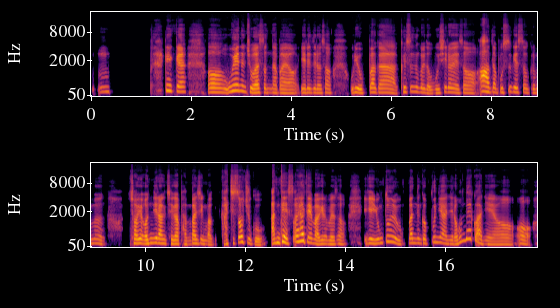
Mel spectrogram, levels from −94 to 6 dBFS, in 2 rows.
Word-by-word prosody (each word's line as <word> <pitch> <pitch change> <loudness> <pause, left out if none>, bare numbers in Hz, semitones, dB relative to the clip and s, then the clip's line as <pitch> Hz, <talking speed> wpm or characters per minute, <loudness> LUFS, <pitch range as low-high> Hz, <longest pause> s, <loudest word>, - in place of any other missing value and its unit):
음. 225 +2 -10 1.1
그러니까 245 -5 +3 0.4
어 200 0 +2
우애는 255 +6 +3
좋았었나 185 -2 +1
봐요. 165 -2 -3
예를 185 0 -2
들어서 180 -1 -5 0.4
우리 195 +2 -1
오빠가 185 -1 0
글 215 - -2
쓰는 225 0 -6
걸 195 -2 -3
너무 165 +1 -4
싫어해서 175 -4 -3
"아 240 -2 +7
나 205 0 -4
못 190 +2 -5
쓰겠어" 195 -1 -3
그러면 180 -1 -8 0.5
저희 205 0 +4
언니랑 200 +1 +3
제가 180 0 +2
반반씩 175 +2 -1
막 145 -3 -3 0.2
같이 180 +5 -1
써 245 +6 +5
주고 170 - -4
"안돼. 225 +5 +6
써야 275 - +5
돼." 230 -6 +4
막 165 -5 +2
이러면서. 170 -1 -2 0.3
이게 200 -2 +1
용돈을 225 +4 -1
못 175 0 -9
받는 215 -1 -1
것 195 -3 -3
뿐이 245 -2 -4
아니라 175 -4 -2
혼낼 380 - -1
거 - - 0
아니에요. 150 -5 -2
어 180 -3 -3
190 Hz, 310 characters per minute, -20 LUFS, 175-215 Hz, 1.1 s, 아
